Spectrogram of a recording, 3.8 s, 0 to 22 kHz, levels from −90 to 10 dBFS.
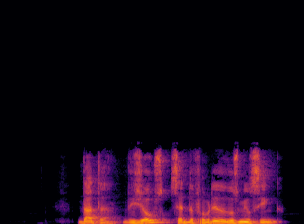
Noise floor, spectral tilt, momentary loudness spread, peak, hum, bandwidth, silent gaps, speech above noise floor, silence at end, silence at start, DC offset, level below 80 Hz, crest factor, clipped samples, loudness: -81 dBFS; -6 dB/octave; 9 LU; -2 dBFS; none; 7.8 kHz; none; 65 dB; 0.3 s; 1 s; under 0.1%; -52 dBFS; 16 dB; under 0.1%; -17 LUFS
